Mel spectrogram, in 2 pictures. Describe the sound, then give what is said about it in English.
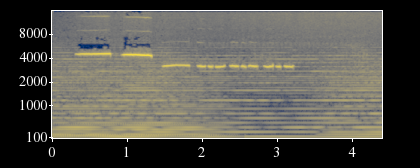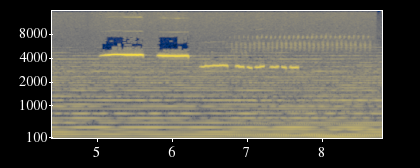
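A white-throated sparrow sings its clear, high whistled song twice: two long sustained notes followed by a string of slightly lower, evenly repeated notes, over a steady low hum. “The birds that appeared in the winter, white-throated sparrows.”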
